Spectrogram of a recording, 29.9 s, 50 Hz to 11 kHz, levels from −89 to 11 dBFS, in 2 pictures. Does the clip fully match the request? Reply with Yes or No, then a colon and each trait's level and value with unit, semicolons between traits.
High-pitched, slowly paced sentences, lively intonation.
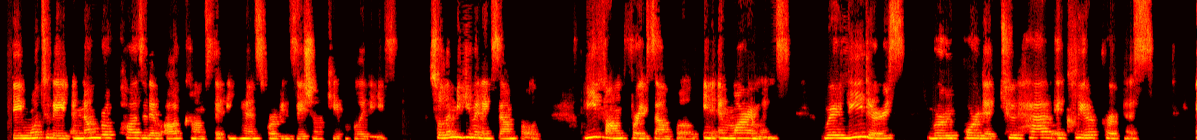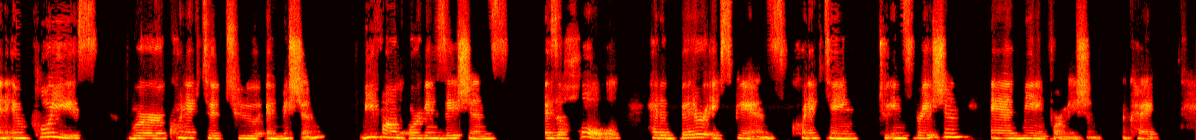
No: high, 215 Hz; slow, 110 wpm; average, 3.3 semitones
